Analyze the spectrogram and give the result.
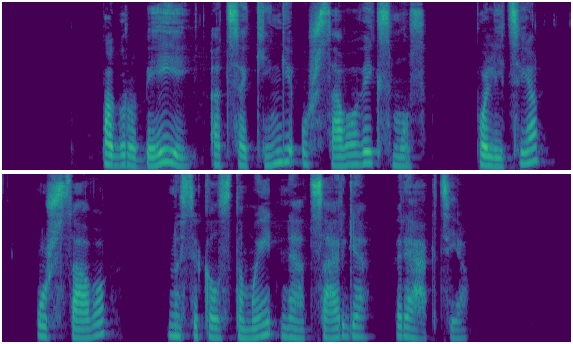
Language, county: Lithuanian, Klaipėda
